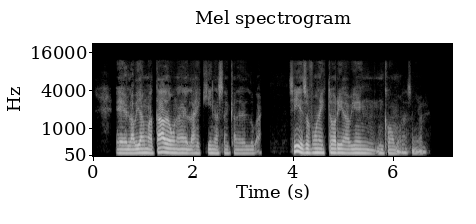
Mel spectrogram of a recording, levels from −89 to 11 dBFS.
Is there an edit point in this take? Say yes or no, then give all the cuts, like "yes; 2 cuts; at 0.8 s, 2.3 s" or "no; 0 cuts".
yes; 1 cut; at 3.9 s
